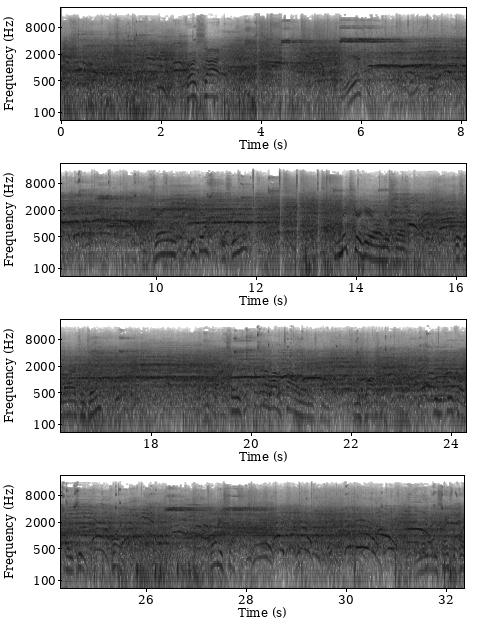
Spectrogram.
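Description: Basketball bouncing on a hardwood gym floor during play, with a steady din of player and crowd voices throughout and scattered sharp knocks.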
